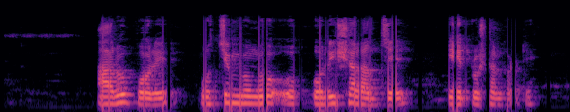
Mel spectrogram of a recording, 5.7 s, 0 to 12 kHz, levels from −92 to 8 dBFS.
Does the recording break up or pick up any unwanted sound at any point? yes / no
no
